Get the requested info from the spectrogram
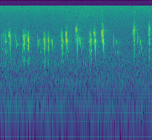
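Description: A marsh warbler sings a fast, chattering run of varied high notes and short trills, packed with borrowed phrases from other birds, over a faint low hum.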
